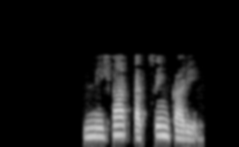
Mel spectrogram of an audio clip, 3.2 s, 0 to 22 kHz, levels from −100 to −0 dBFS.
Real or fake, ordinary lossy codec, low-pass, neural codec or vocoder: real; MP3, 24 kbps; 5.4 kHz; none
